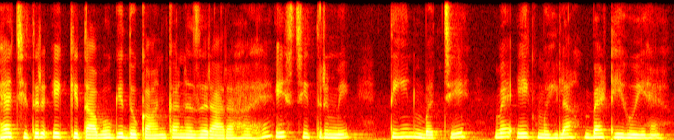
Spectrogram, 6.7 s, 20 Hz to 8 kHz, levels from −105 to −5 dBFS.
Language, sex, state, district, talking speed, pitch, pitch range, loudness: Hindi, female, Bihar, Purnia, 195 wpm, 200 Hz, 180-215 Hz, -15 LUFS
